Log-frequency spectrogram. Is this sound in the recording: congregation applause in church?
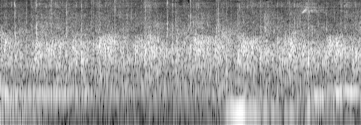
yes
